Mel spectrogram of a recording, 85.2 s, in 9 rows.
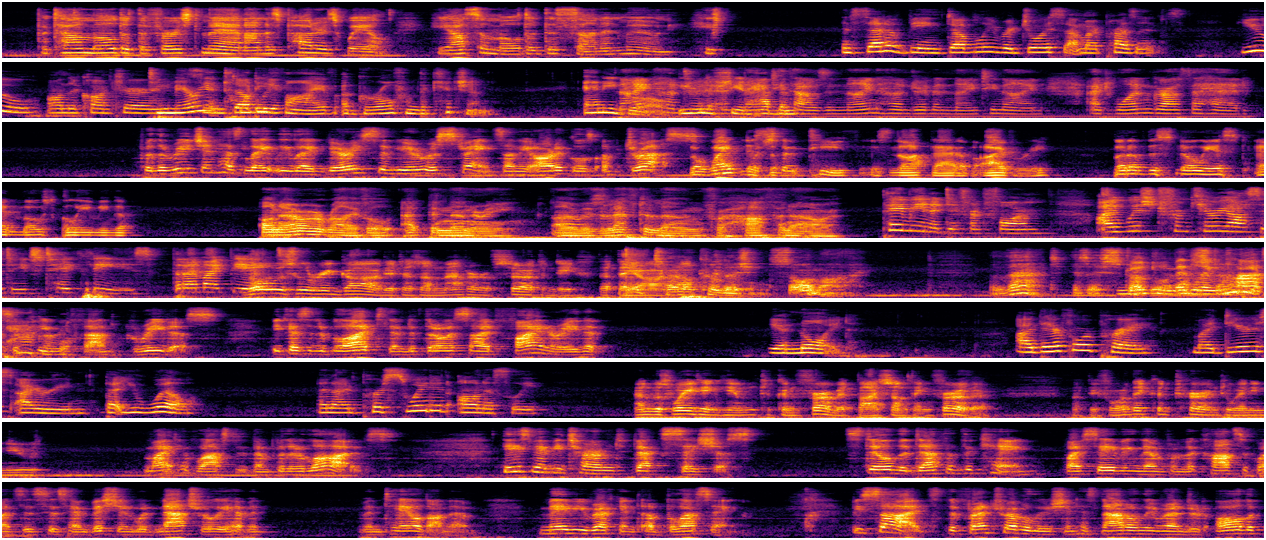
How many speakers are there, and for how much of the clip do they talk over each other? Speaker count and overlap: ten, about 8%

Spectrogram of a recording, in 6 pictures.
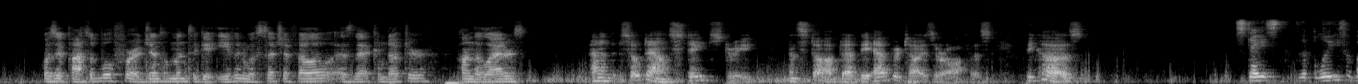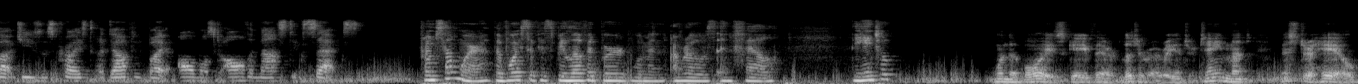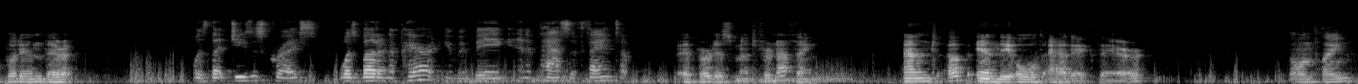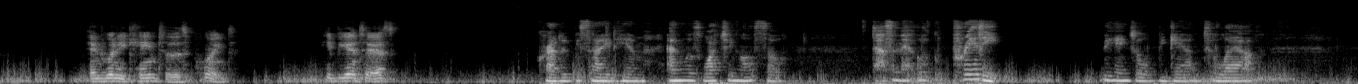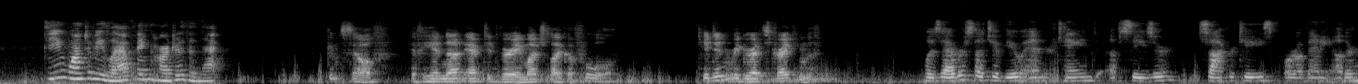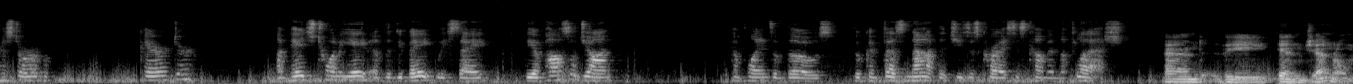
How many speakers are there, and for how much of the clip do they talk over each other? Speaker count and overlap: four, no overlap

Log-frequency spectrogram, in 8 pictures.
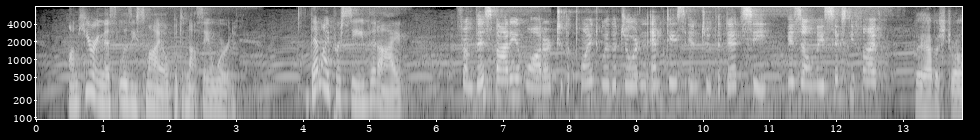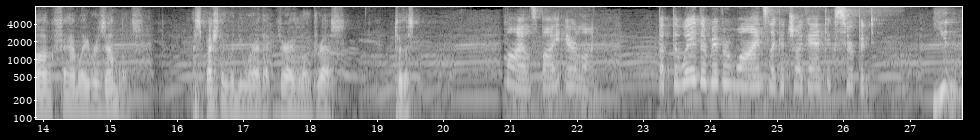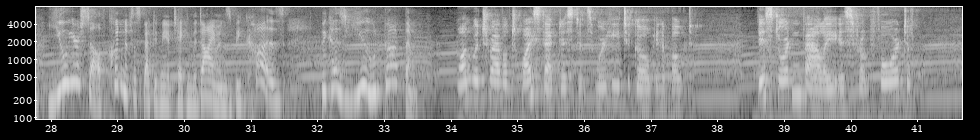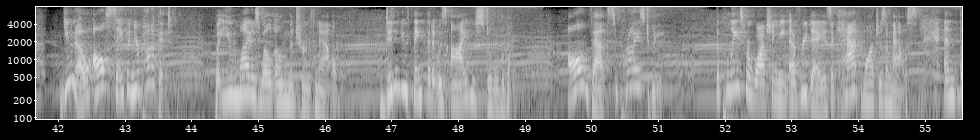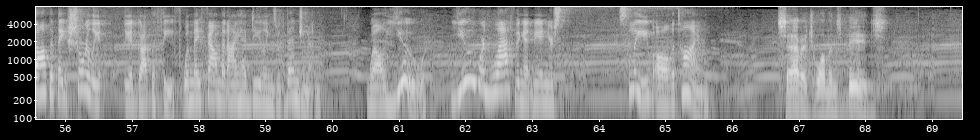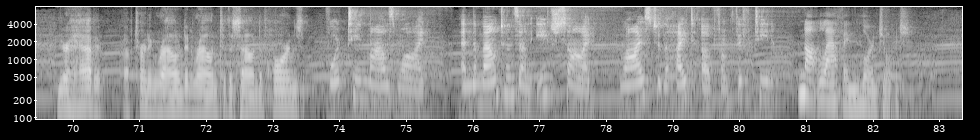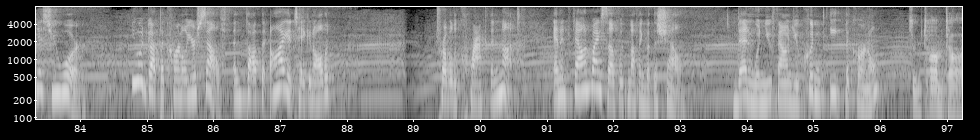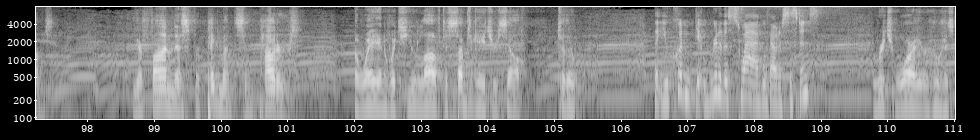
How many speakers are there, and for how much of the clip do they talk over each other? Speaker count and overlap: three, no overlap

